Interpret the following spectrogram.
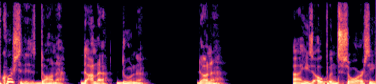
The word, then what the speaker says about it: Donagh: And Donna, I asked him how do you pronounce it, Donagh. It's an interesting name. Is that like one of those weird hippie names? That is a Irish name, very old-fashioned. Of course it is.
